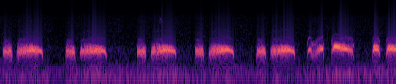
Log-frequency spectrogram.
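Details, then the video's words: Spotted Dove, young 'thổ' bird, cooing at a decoy session in Gia Lai, Vietnam: repeated two-note phrases about once a second, with a low rumbling background throughout. "Thổ Tơ Âm Giọng Khá Tốt"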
